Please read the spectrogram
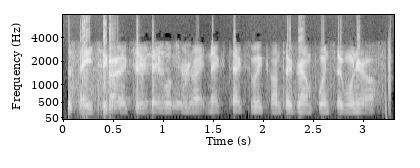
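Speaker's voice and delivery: usual speaking voice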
